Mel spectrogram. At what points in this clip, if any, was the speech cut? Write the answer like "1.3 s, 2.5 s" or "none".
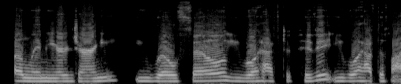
none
